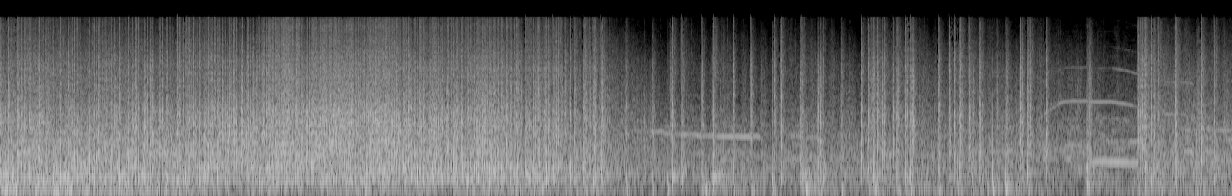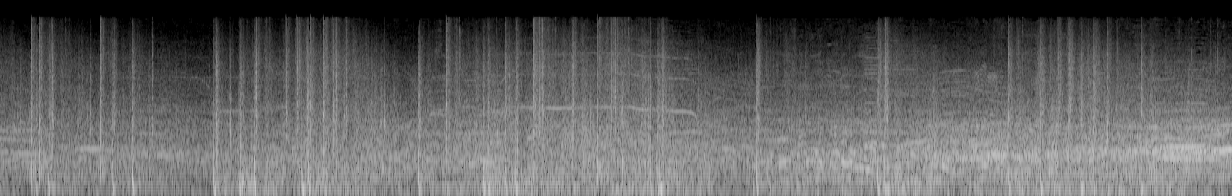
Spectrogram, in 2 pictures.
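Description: Firecrackers packed inside a burning Ravana effigy going off. For about the first six seconds they make a dense, continuous din mixed with crowd noise, then they break into loud separate bangs in rapid, rattling strings.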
